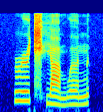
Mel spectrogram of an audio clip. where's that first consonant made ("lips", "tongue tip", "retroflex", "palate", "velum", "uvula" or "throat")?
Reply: retroflex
